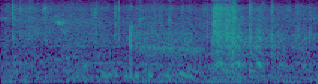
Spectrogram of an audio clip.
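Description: Pigeons softly cooing inside a pigeon loft, faint low coos repeating under a quiet background with a few brief chirps and rustles, no talking.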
